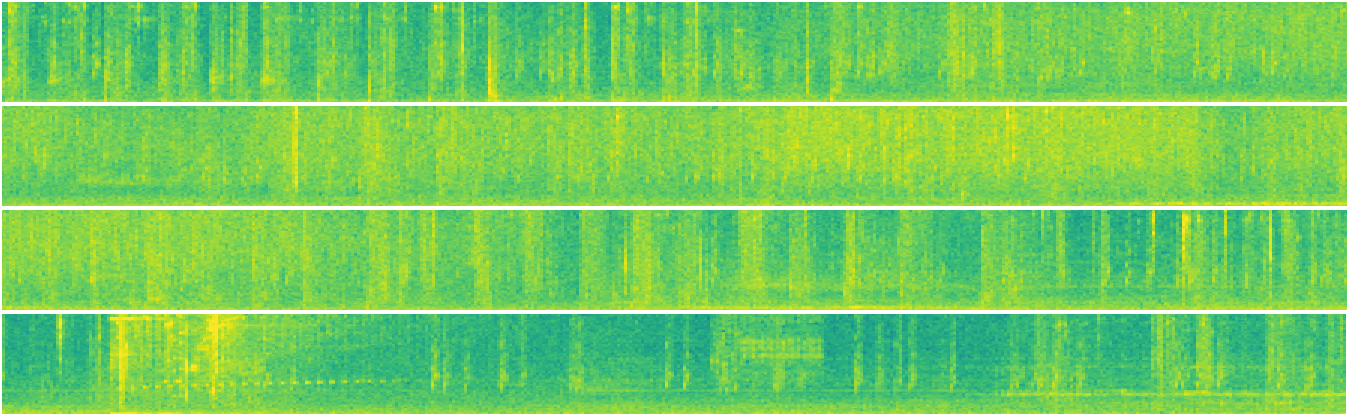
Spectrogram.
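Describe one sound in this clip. Footsteps crunch on snow and stone.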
